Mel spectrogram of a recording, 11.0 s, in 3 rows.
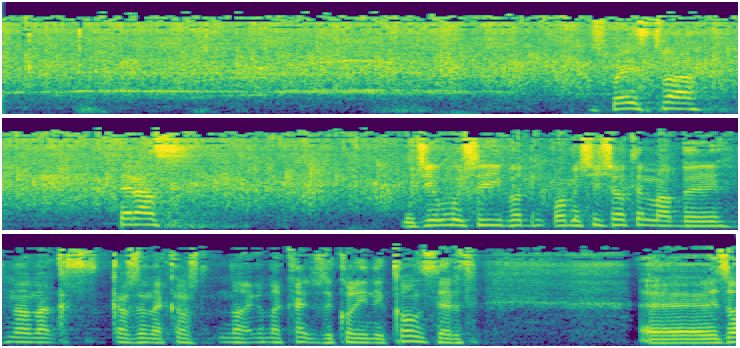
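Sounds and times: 
audience applause at a radio concert: 0.0s - 7.2s
speech: 3.0s - 4.7s, 5.6s - 11.0s.

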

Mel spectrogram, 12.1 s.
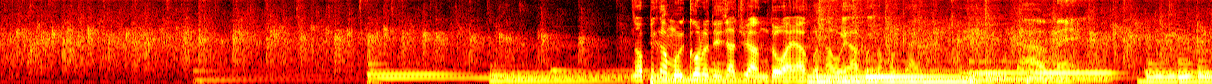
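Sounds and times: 
church congregation applauding a couple's wedding anniversary: 0.0s - 6.6s, 8.0s - 12.1s
speech: 3.6s - 4.0s, 6.3s - 9.4s
sustained keyboard chords: 3.6s - 12.1s.

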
